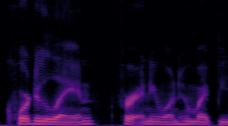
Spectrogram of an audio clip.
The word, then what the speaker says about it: Coeur d'Alene: in Spokane and Coeur d'Alene, and uh that's pronounced Coeur d'Alene for anyone who might be new to the region.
